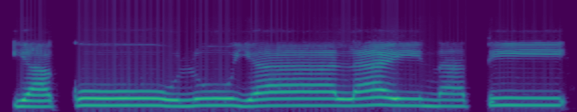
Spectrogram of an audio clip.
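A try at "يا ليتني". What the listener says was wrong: Lainati bukan. Laitani jauh-jauh laitani. Yang panjangnya mana? Yakulu Yakulu ya. Yakulu ya. Laitani. Tekan di mad-madnya. Yakulu ya. Yaqulu ya laitani.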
